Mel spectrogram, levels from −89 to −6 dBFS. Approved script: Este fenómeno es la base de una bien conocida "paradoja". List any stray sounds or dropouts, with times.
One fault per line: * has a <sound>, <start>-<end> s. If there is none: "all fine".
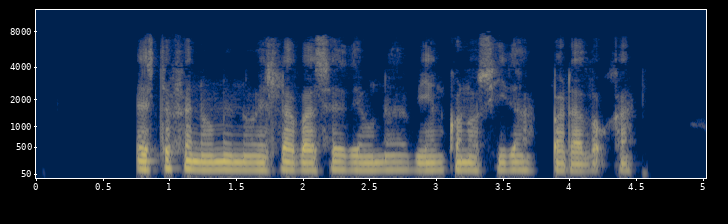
all fine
